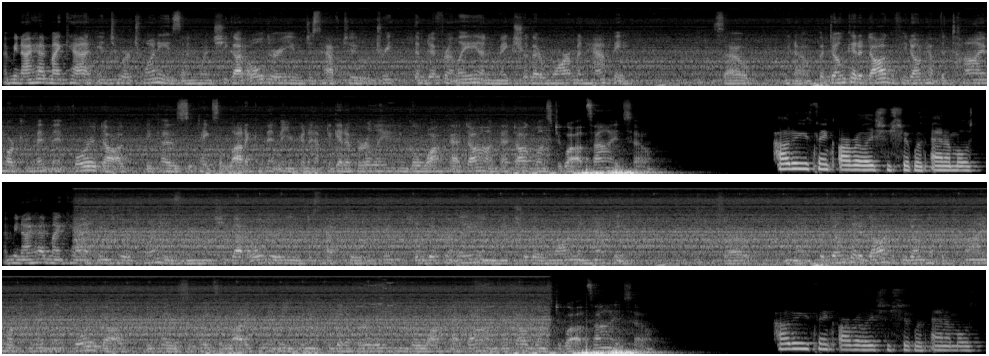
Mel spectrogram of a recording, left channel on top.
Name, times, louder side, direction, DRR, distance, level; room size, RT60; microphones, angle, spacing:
voice 1, 0.0-6.3 7.1-7.5 7.8-16.4, left 1 dB, 45° left, 9 dB, 1.0 m, -27 dB
sound 1, 0.7-15.3, right 5 dB, 40° right, 0.6 m, -30 dB
sound 2, 2.9-4.2 4.5-16.2, right 2 dB, 75° right, 0.7 m, -26 dB
voice 2, 17.6-19.6, left 6 dB, 75° left, 16 dB, 0.3 m, -23 dB
9.3 x 6.7 x 6.8 m, 0.64 s
head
